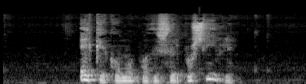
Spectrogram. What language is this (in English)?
Galician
